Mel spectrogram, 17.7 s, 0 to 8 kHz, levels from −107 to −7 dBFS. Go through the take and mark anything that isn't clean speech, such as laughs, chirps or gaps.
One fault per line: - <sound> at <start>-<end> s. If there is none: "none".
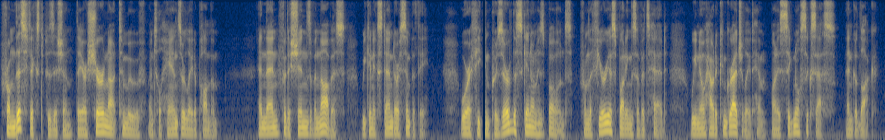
- dropout at 9.7-9.7 s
